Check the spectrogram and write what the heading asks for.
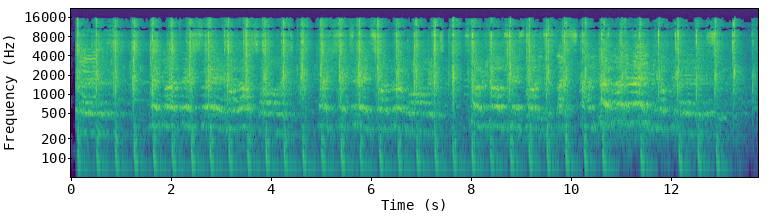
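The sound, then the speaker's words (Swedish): A large crowd of football supporters sings a British football chant to the tune of a well-known pop song, loud and sustained, with a steady pulsing rhythm carried by many voices throughout. “det, det, är ju, det är ju brittisk ramsa när det är som bäst.”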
